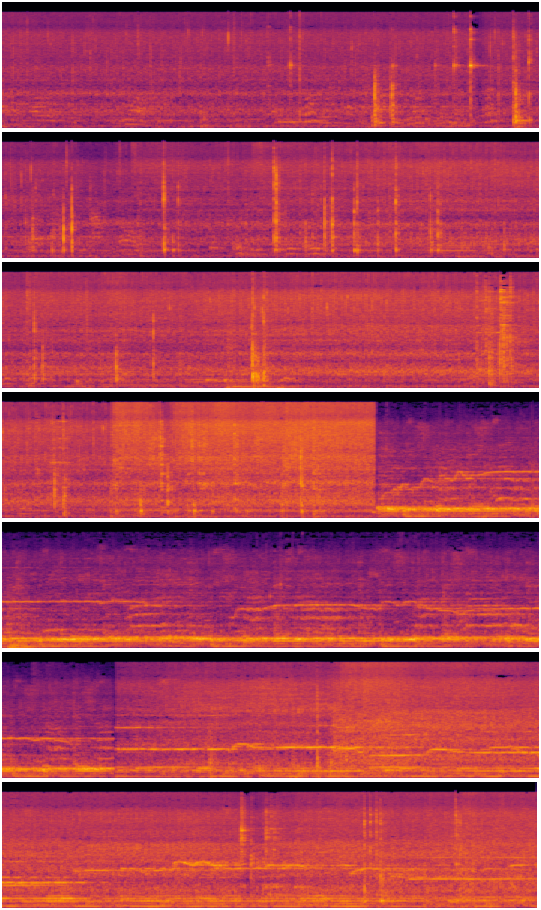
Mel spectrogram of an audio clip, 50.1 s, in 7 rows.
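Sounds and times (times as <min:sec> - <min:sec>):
onions sizzling in hot oil: 0:00.0 - 0:26.5, 0:37.3 - 0:50.0.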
